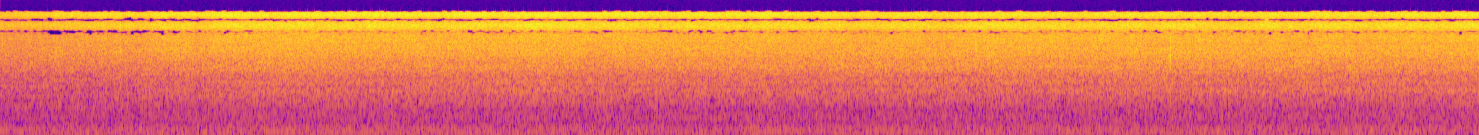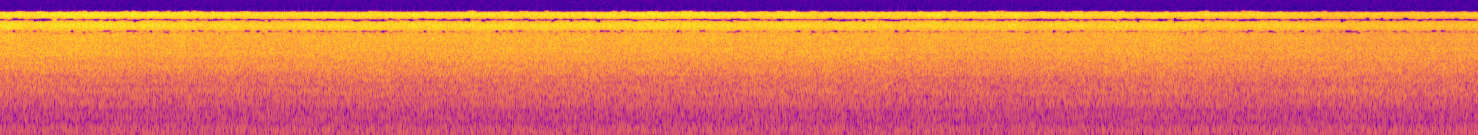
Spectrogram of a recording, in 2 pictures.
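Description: Cauliflower rice frying in oil in a stainless steel pot: a steady sizzling hiss that grows louder about a second in.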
